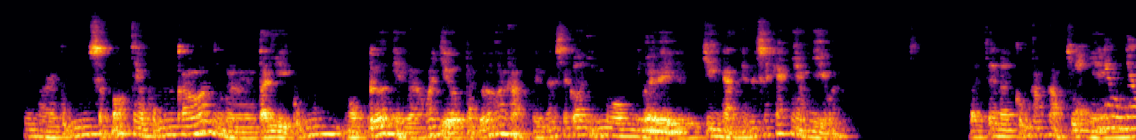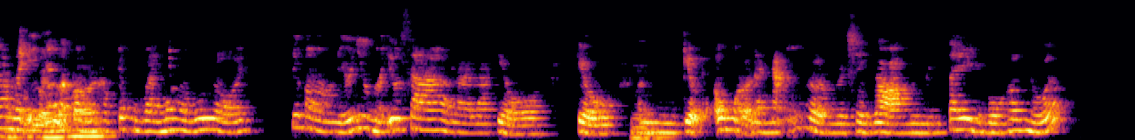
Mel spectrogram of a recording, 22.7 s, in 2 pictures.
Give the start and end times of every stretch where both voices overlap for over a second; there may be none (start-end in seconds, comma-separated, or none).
10.8-12.3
